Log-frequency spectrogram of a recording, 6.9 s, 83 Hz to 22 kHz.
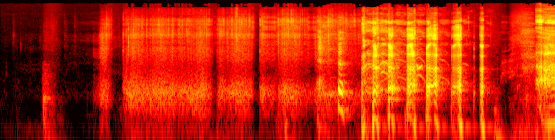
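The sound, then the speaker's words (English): Froth of a Dayton Beer Overdrive West Coast IPA (7%) fizzing: a steady, noisy hiss that runs for a few seconds, then breaks into a string of louder, uneven crackling bursts and gulp-like pops. “We got some serious froth sound effects.”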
